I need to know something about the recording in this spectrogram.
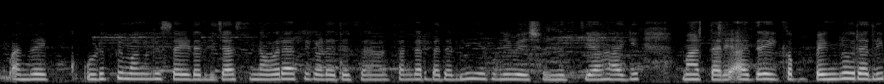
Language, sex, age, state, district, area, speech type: Kannada, female, 18-30, Karnataka, Udupi, rural, spontaneous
